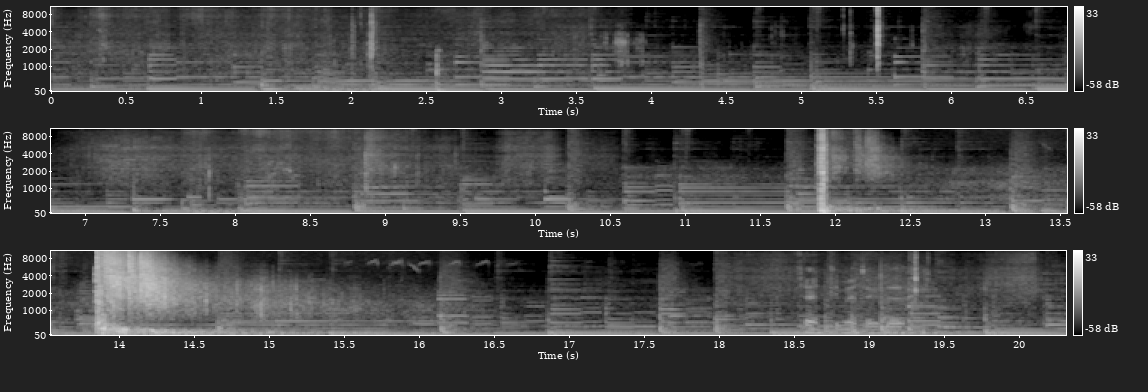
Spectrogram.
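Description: Background music with a steady beat, over which a hunting rifle fires one loud shot about fourteen seconds in, its report trailing off over about a second. A sharp crack comes about two seconds before the shot. The shot is a test shot while sighting in the scope.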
